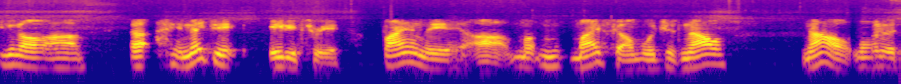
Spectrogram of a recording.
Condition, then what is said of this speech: Stuttering. You know, if you if you didn't have a stutter, you'd almost sound a little bit like Robin.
